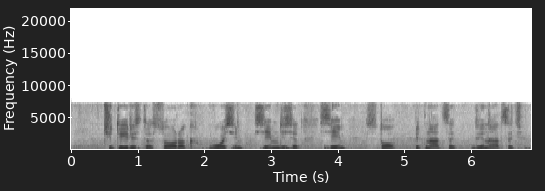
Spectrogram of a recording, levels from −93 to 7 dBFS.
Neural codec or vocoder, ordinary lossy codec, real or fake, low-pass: none; MP3, 64 kbps; real; 7.2 kHz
